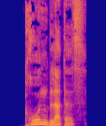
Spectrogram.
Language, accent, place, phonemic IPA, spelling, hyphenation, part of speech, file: German, Germany, Berlin, /ˈkroːnˌblatəs/, Kronblattes, Kron‧blat‧tes, noun, De-Kronblattes.ogg
- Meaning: genitive singular of Kronblatt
